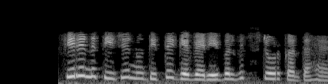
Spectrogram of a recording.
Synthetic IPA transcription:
pʰɪɾeːnət̪iːd͡ʒeːnũːd̪ɪt̪eːɡeːʋɛːɾieːbəlʋɪt͡ʃsʈoːɾkəɾd̪aːɦɛː

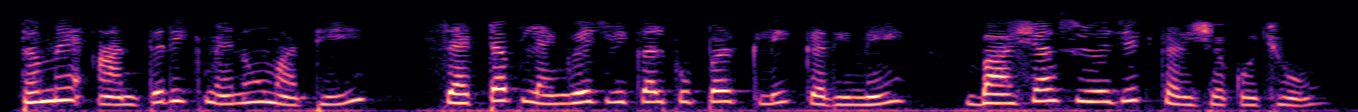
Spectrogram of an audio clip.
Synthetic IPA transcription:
t̪əmeʔãnt̪əɾikmɛnomãt̪ʰi | seʈəplɛ̃ŋɡʋed͡ʒʋikəlpupəɾklikːəɾinebʱaʃasujod͡ʒit̪kəɾiʃəkot͡ʃʰɔ

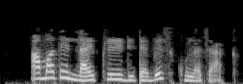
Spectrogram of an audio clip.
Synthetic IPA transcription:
amad̪eɾlajbɾeɾiɖiʈabeskʰulad͡ʒa̰k

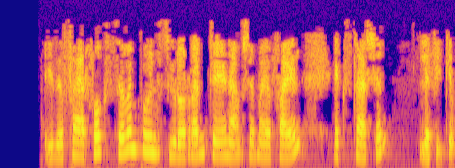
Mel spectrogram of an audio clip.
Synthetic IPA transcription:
iðɨfɐjɐɾfoːksːeʋɐnpoːjnʈsiːɾoːrɐnt͡ɕejaːna̰ːʋɐɕjɐmaːjɐfɐjɐleksʈaːʂɐn | lebʱikʲːu

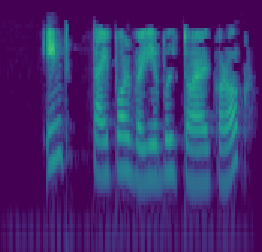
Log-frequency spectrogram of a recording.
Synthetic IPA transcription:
inttajpɔɹveɹiebultɔjaɹkɔɹɔk

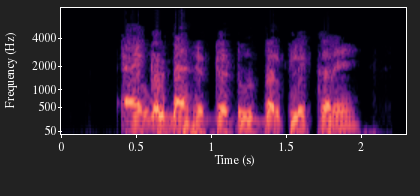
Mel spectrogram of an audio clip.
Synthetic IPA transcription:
ɛ̃ːŋɡəlbɛːsɛk̚ʈəɾʈuːʈ̚pəɾklɪkːəɾẽː

